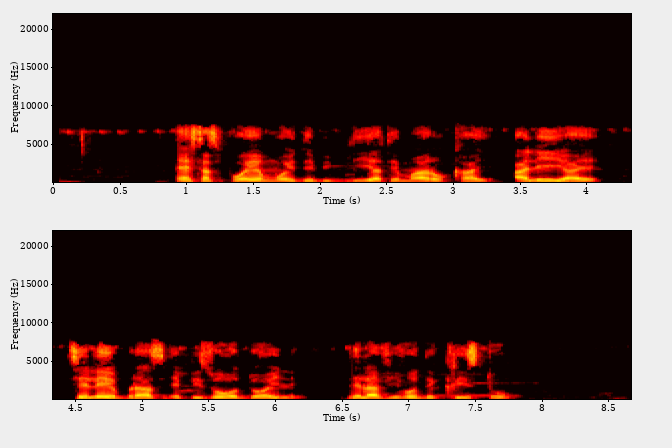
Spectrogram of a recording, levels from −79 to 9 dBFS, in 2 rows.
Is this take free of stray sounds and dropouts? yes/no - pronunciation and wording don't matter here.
yes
